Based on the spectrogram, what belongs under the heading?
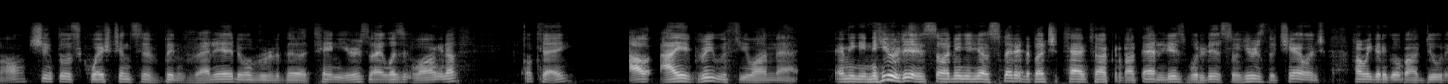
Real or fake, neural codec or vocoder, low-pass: fake; codec, 24 kHz, 1 kbps, SNAC; 7.2 kHz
